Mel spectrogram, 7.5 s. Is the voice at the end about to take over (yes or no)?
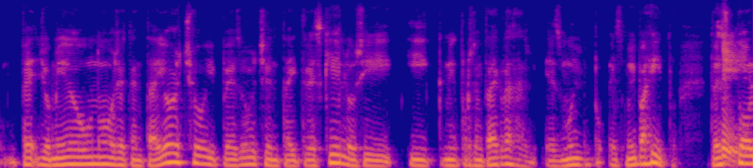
yes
